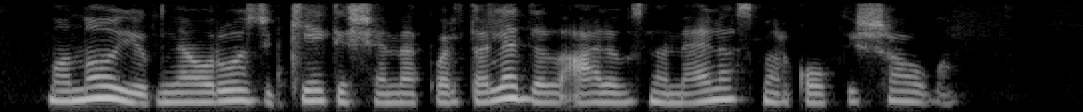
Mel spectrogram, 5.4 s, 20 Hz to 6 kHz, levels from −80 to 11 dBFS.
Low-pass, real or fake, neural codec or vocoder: 5.4 kHz; fake; codec, 16 kHz, 2 kbps, FunCodec, trained on Chinese and English, 25 frames a second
